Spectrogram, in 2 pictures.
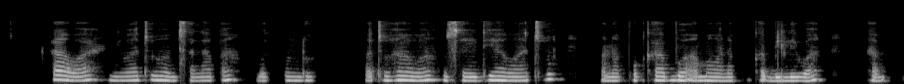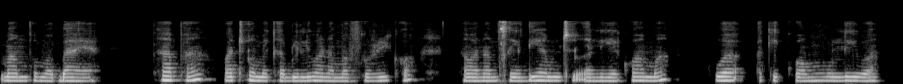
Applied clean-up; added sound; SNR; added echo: none; none; none; none.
